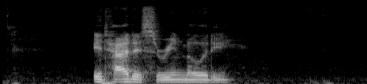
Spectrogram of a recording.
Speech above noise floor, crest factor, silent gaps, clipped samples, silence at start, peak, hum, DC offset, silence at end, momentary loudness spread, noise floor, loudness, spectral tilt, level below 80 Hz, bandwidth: 40 dB; 22 dB; none; under 0.1%; 0.15 s; -2 dBFS; none; under 0.1%; 1.35 s; 10 LU; -60 dBFS; -21 LUFS; -5 dB/octave; -42 dBFS; 16.5 kHz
